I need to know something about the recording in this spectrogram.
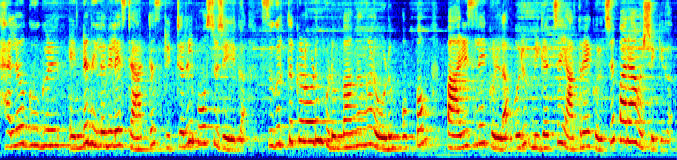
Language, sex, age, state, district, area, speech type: Malayalam, female, 18-30, Kerala, Pathanamthitta, urban, read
